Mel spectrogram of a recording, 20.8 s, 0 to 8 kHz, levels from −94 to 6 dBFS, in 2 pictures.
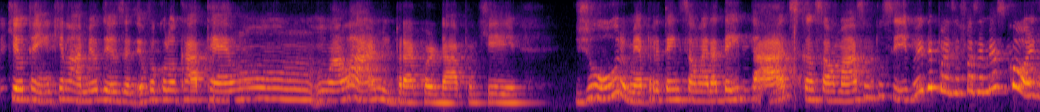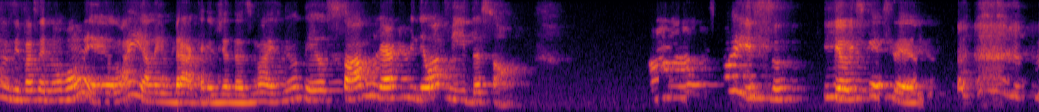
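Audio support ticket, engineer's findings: Echo with no canceller, throughout. Each phrase returns as a quieter, thinner copy about 20 dB down, roughly 150 ms late. The far end's loudspeaker feeds its microphone, and no canceller removes it. Band stops at 8 kHz, which fits a G.722 wideband call path.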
